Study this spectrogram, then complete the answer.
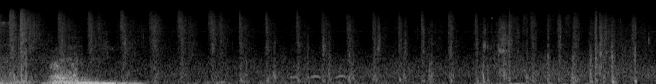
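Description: Quick footsteps patter on grass.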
